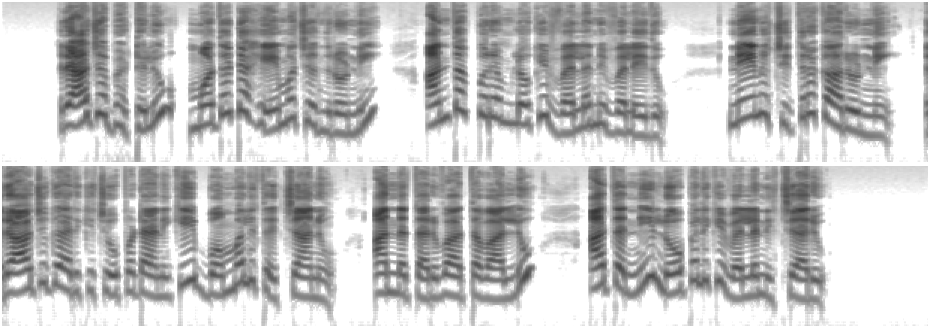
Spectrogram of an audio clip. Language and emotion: Telugu, neutral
